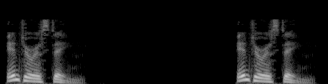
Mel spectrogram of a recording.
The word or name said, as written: interesting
